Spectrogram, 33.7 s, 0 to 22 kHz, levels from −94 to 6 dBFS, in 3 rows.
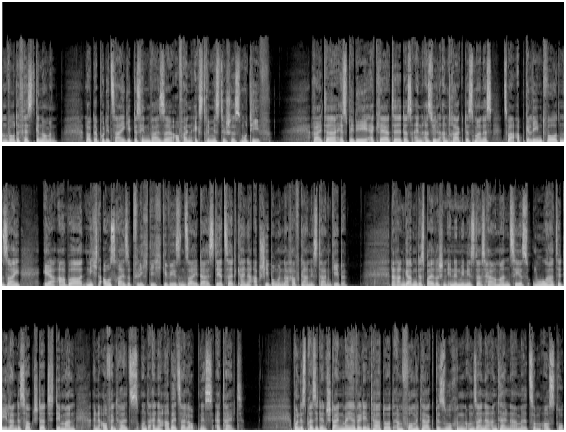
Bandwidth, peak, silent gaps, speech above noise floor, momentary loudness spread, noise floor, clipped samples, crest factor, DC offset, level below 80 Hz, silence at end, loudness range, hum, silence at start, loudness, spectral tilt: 16.5 kHz; -4 dBFS; none; 34 dB; 6 LU; -55 dBFS; under 0.1%; 16 dB; under 0.1%; -36 dBFS; 0 s; 2 LU; none; 0 s; -21 LUFS; -4.5 dB/octave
